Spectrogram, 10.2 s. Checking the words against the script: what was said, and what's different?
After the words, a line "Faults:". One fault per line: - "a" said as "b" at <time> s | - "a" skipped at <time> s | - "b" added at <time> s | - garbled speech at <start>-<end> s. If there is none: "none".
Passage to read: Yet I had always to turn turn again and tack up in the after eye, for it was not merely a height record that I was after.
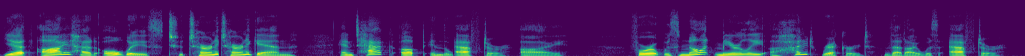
Yet I had always to turn turn again and tack up in the after eye, for it was not merely a height record that I was after.
Faults:
none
